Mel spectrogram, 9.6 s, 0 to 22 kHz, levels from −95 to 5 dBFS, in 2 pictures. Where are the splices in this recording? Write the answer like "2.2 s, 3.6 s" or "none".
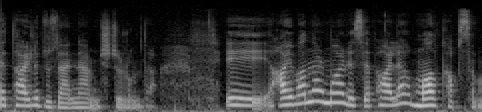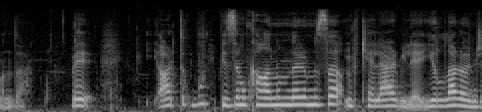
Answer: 6.9 s, 8.2 s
